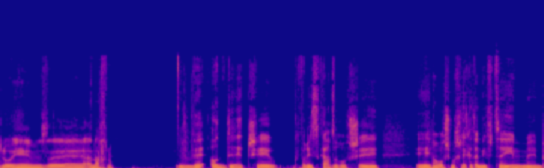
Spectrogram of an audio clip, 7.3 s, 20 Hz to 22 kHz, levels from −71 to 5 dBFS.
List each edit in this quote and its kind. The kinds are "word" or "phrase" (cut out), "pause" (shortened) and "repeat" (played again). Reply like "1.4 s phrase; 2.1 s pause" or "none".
3.3 s word; 4.4 s word; 5.7 s word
